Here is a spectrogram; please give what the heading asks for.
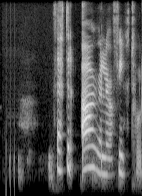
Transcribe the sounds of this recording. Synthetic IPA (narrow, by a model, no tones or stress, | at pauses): θɛht̪ɛɾaːɣalɛɣafin̥t̪ho̰w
